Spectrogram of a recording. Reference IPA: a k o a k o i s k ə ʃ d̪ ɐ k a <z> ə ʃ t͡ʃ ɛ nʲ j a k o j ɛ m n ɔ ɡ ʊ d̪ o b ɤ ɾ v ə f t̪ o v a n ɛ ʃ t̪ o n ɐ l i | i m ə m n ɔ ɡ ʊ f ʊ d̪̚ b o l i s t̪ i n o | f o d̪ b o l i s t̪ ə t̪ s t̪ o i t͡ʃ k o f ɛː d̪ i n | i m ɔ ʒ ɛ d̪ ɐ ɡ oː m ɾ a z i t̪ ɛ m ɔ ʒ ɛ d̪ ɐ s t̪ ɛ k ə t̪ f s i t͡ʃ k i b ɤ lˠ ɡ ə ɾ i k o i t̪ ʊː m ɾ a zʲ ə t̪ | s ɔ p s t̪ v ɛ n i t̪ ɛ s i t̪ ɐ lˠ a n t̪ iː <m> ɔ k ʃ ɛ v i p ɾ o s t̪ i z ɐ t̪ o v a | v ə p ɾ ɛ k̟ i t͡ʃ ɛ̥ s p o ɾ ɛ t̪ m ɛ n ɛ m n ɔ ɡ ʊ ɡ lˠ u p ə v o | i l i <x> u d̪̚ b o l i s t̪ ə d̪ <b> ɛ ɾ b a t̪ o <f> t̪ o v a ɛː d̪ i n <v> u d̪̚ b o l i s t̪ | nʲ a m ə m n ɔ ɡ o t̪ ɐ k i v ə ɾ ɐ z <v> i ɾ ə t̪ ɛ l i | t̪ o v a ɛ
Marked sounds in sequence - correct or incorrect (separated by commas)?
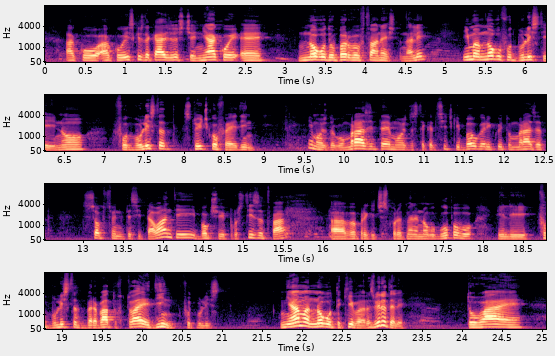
incorrect, incorrect, incorrect, correct, correct, incorrect, incorrect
